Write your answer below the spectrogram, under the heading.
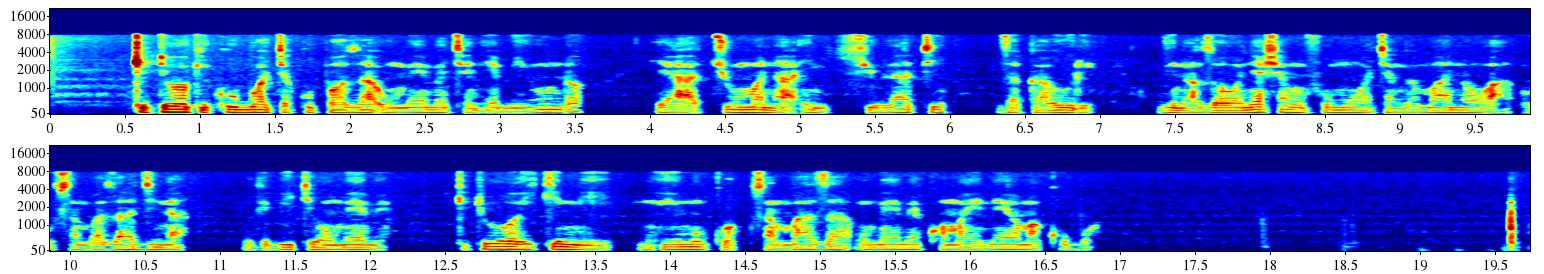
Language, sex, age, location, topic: Swahili, male, 25-35, Nairobi, government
